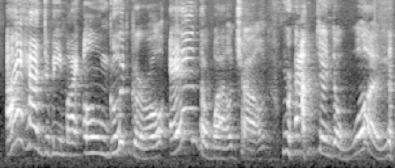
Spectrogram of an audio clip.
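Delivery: laughing through the words; laughing at her own kookiness. Acted. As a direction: chuckle it out, amused at yourself.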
